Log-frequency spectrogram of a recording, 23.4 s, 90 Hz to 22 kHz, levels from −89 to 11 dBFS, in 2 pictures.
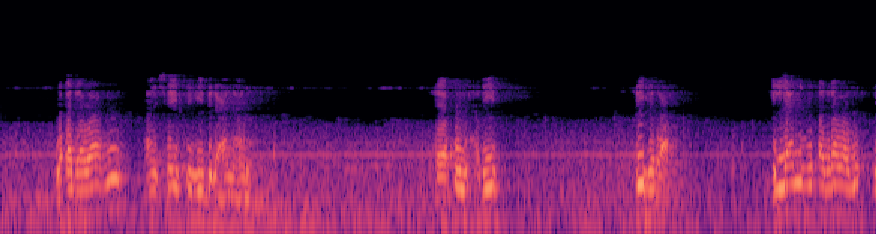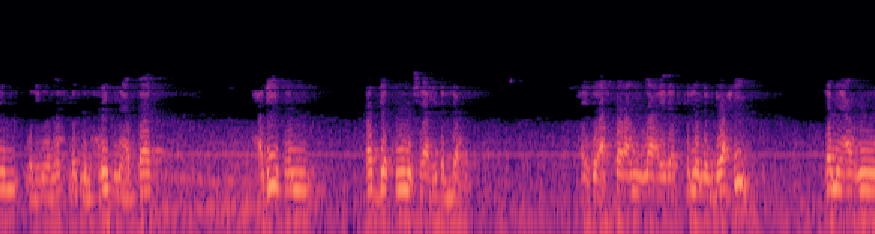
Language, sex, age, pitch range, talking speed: Arabic, male, 50-69, 115-135 Hz, 85 wpm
